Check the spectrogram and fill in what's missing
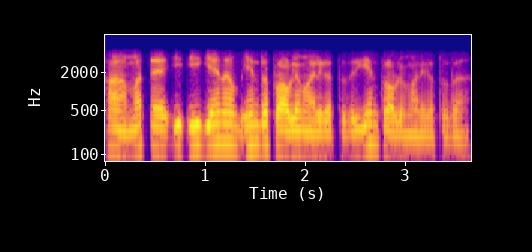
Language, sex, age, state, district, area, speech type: Kannada, male, 30-45, Karnataka, Dharwad, urban, conversation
